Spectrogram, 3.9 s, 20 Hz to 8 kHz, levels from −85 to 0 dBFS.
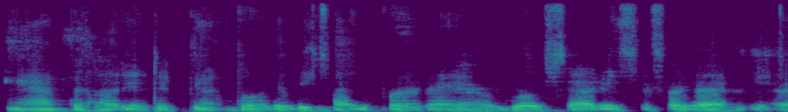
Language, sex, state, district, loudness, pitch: Hindi, male, Bihar, Gopalganj, -31 LUFS, 120 Hz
